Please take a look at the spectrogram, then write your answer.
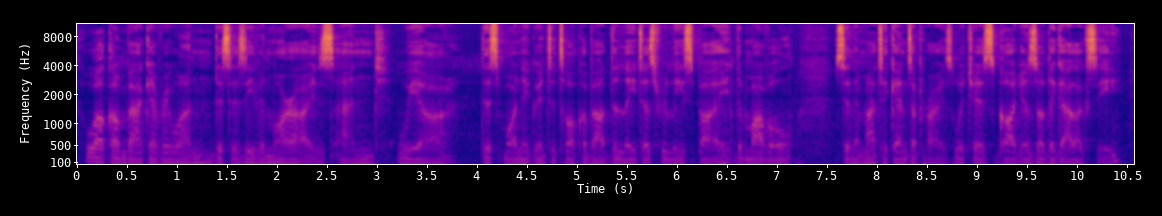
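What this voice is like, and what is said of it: Low, sultry bedroom voice. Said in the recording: “Your best bedroom voice... I chose to serenade you this morning instead of coming with excitement”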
